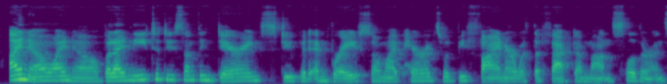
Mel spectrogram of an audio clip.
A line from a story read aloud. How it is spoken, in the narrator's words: Sirius sighed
